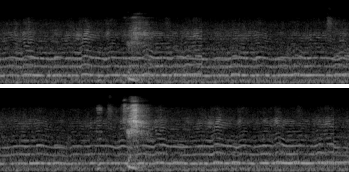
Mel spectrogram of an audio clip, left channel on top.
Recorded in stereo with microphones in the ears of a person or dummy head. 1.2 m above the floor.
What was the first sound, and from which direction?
A sneeze, 60° right (ahead or behind).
